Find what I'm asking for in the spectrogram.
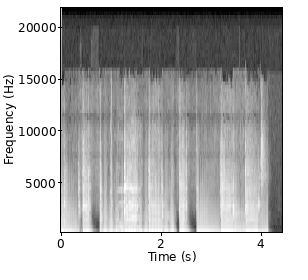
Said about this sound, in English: I got one more of the distortion unit that I love. Raw, the UAD Raw is dope.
